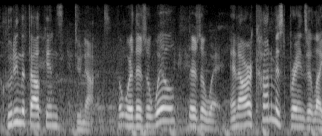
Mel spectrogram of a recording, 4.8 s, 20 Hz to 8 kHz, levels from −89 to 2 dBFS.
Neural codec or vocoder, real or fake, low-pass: none; real; 7.2 kHz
